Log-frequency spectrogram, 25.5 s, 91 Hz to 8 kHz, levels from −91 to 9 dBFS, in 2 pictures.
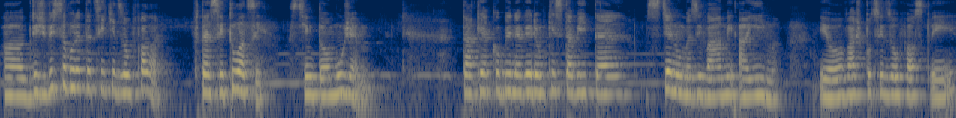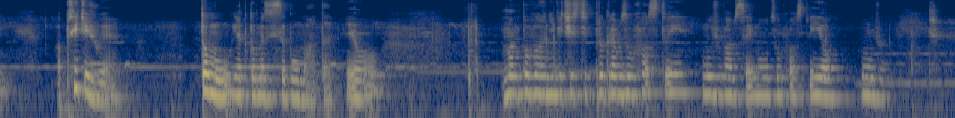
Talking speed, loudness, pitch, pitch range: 110 wpm, -30 LUFS, 220 Hz, 200-240 Hz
